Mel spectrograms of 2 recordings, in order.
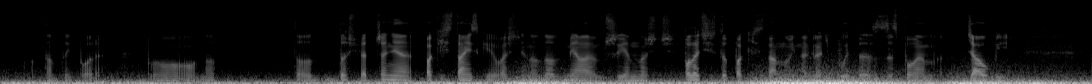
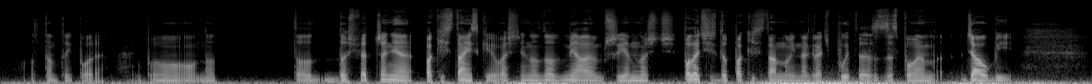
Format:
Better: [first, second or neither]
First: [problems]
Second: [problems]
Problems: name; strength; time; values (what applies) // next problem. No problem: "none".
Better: second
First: wind noise on the microphone; heavy; 2 dB below the speech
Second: wind noise on the microphone; occasional gusts; 20 dB below the speech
